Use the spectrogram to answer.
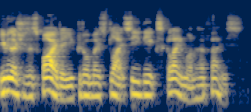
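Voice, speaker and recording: A man's voice: mid-range voice, fairly quick, fairly bright tone. A man chatting casually and animatedly as a game master, retelling a tabletop session and acting out reactions. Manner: chatty storytelling, acts out players' reactions. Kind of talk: casual animated chat recounting game events. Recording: roomy, echoey home recording.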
